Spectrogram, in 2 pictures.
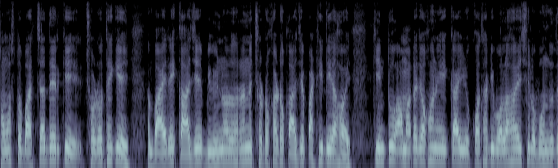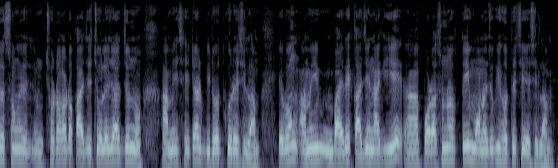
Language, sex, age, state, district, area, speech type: Bengali, male, 60+, West Bengal, Jhargram, rural, spontaneous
